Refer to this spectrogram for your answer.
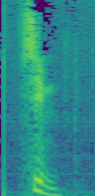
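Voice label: "sim2", Teochew; 沁; qìn; 潮州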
